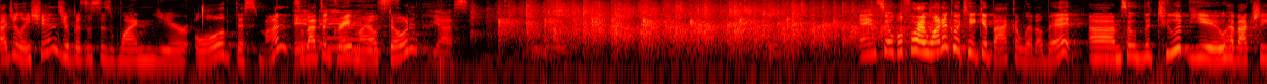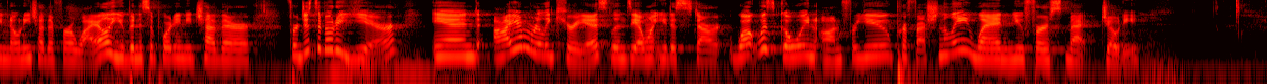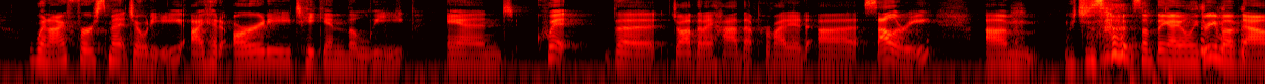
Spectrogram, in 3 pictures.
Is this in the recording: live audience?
yes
